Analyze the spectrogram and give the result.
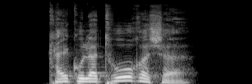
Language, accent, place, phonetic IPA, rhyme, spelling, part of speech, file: German, Germany, Berlin, [kalkulaˈtoːʁɪʃə], -oːʁɪʃə, kalkulatorische, adjective, De-kalkulatorische.ogg
- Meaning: inflection of kalkulatorisch: 1. strong/mixed nominative/accusative feminine singular 2. strong nominative/accusative plural 3. weak nominative all-gender singular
